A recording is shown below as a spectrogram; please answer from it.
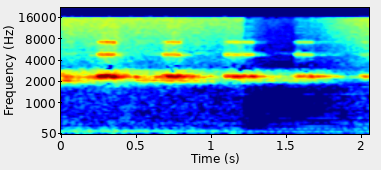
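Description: Insects chirping: a steady high trill with fainter short chirps repeating about twice a second.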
